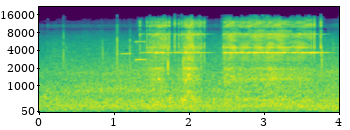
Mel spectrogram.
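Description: A 4000-size spinning reel ratcheting steadily under the strain of a big hooked drum, its mechanism clicking as line is worked against the fish, with a thin high whine joining in the second half.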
